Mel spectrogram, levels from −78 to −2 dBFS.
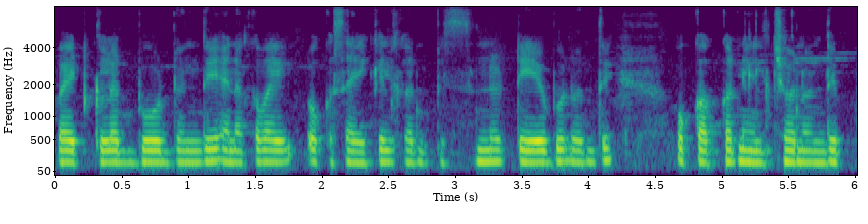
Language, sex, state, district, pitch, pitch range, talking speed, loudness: Telugu, female, Andhra Pradesh, Visakhapatnam, 160 Hz, 160-165 Hz, 140 wpm, -18 LUFS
